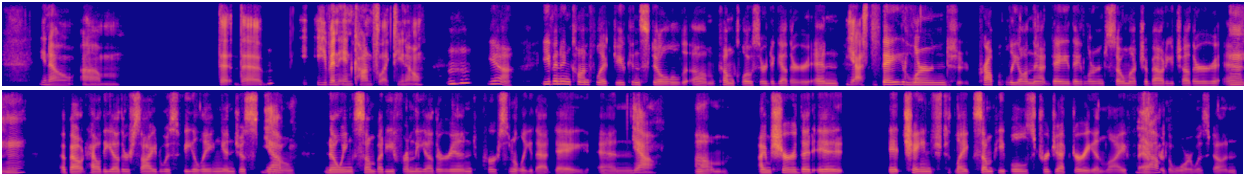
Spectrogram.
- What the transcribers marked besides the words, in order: tapping
- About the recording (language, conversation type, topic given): English, unstructured, How has conflict unexpectedly brought people closer?
- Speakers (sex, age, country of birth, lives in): female, 45-49, United States, United States; female, 50-54, United States, United States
